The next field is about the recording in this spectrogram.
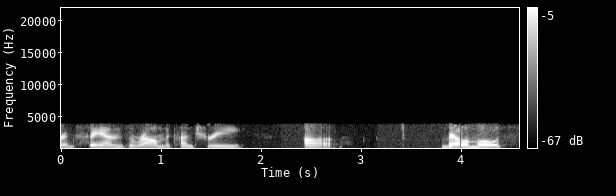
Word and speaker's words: bailamos: Well, it's funny because that song, like, the way you pronounce the word by itself, when you say it, is different than the way that he sings it. Because, like, the word, it means, like, we dance. But you would pronounce it bailamos. Like, that's how you would say, like, an accent over the A, that first A, like, the bailamos. So that's how you say the word.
